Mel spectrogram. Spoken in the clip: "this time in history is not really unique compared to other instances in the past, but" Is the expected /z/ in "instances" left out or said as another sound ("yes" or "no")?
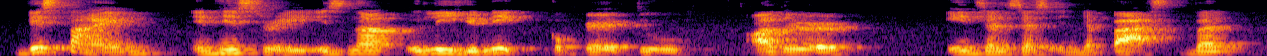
yes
